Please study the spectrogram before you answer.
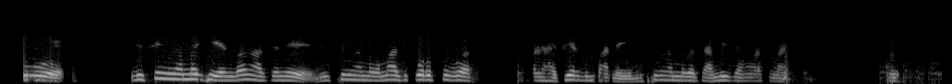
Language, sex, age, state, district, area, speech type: Manipuri, female, 60+, Manipur, Imphal East, rural, conversation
